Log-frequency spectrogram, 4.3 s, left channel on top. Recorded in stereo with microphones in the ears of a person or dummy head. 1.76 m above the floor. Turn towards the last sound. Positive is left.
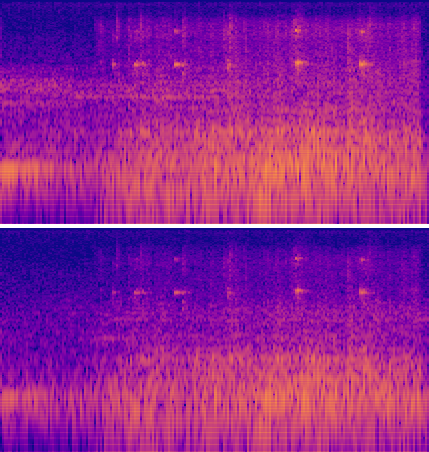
turn(degrees=20)  # may be behind; listen again after turning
